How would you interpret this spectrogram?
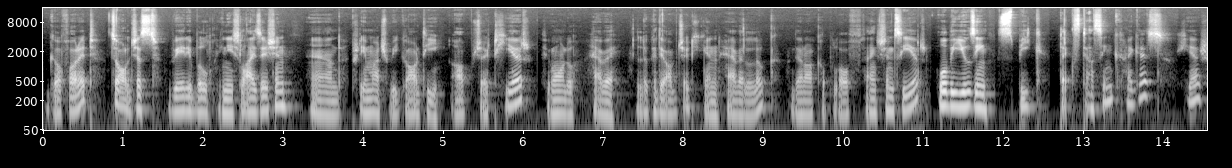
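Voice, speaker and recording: A man's voice: fairly low pitch, expressive, moderate pace, creaky, few pauses, warm tone. A middle-aged man from Kerala with an Indian English accent, explaining a coding demo step by step in a conversational way. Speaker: course instructor. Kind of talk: screen-share coding tutorial.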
